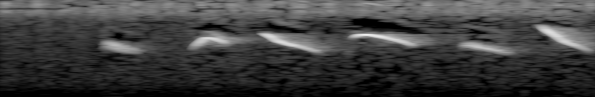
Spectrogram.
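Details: Free-living green-winged saltator in the wild giving six rich whistled notes in quick sequence, mostly descending slurs with one rising note, over a soft high-pitched insect drone.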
